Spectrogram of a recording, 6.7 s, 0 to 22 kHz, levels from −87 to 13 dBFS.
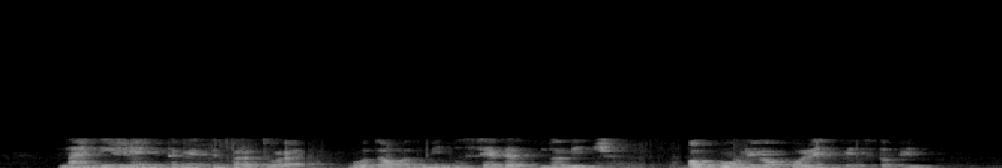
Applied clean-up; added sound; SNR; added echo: neural separator model SepFormer DNS4.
